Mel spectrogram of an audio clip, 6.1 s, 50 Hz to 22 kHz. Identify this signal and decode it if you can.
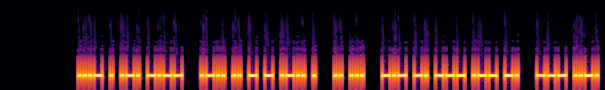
Morse code, heard as a keyed tone, about 44 wpm, 700 Hz. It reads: VERY LITTLE IS KNOWN OF
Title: Sentences from Top 1500 Words 45wpm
